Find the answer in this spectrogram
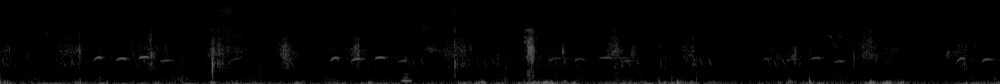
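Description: Short high animal calls in quick runs of three or four, repeating every second or so, over a low uneven rumble.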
